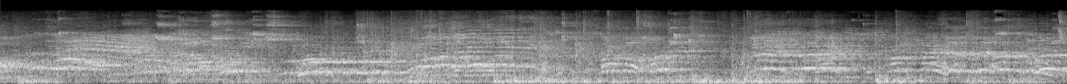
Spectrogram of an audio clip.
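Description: Basketball game in a gymnasium: a ball dribbling on the hardwood floor, with many voices shouting over it in a reverberant hall.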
